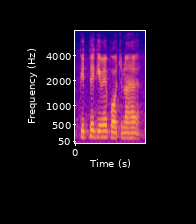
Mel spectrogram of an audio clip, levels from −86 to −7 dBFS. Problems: constant background noise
